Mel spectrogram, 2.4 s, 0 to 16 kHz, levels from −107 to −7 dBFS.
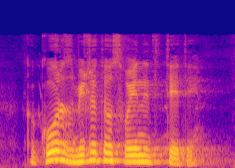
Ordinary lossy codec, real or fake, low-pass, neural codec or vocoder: MP3, 48 kbps; real; 7.2 kHz; none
